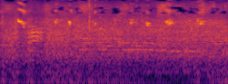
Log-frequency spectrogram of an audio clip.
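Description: Basketball arena ambience: steady crowd noise, with a basketball being dribbled on the hardwood court.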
